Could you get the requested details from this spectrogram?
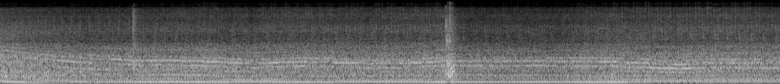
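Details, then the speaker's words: Citroen GSA, just started after electrical repair, no battery light, battery 12.4 V instead of expected 14: steady rough idle with a constant thin whine over it; alternator massively noisy, likely bearing; hydraulic cut-off clicks. "alternator is massively noisy The car that just keeps on giving isn't it"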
